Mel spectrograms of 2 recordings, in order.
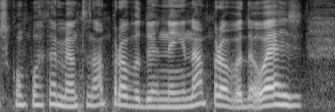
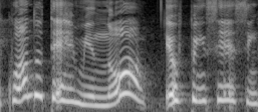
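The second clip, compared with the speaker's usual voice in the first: normal talking voice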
